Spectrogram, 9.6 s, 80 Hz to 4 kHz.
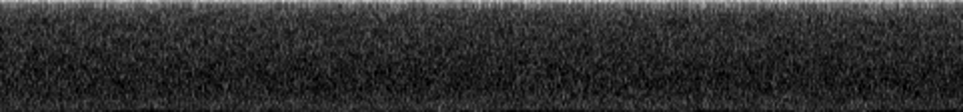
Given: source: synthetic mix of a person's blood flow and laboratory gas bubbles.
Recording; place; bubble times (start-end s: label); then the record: Doppler ultrasound of blood flow; subclavian vein
6.96-7.00 s: bubbles
From the record:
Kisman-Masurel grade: 112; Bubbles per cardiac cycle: 1 to 2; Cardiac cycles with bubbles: 1 to 10%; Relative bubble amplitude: moderate (0.250 to 0.450); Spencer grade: 1 (occasional bubble signal discernible with the cardiac motion signal, with majority of cardiac periods free of bubbles); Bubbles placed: anywhere in the cardiac cycle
